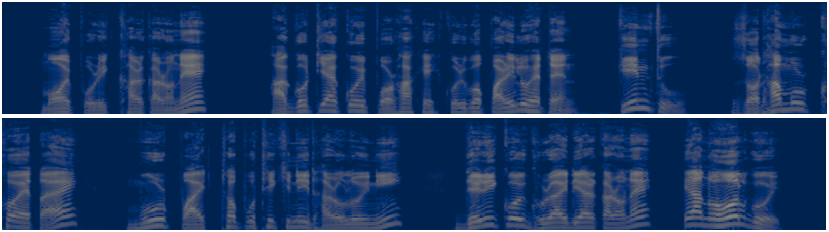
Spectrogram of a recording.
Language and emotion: Assamese, angry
